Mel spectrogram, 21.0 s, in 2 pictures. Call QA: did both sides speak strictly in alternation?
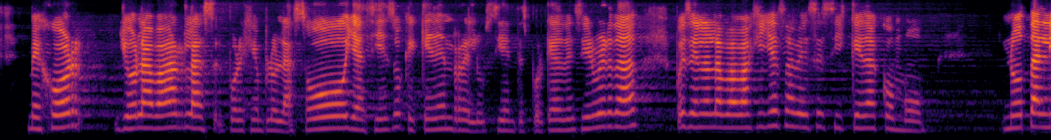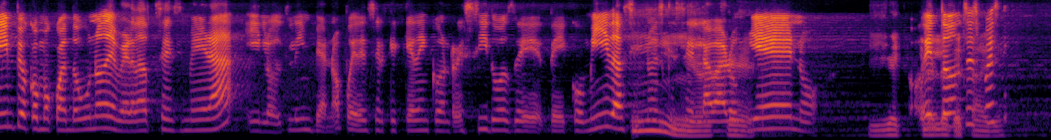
No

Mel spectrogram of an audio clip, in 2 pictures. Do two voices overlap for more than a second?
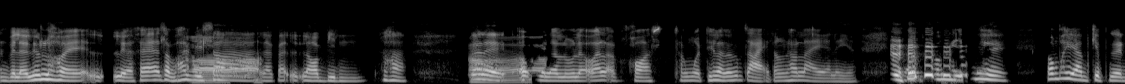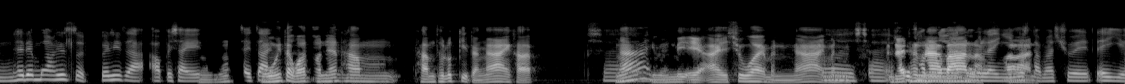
Yes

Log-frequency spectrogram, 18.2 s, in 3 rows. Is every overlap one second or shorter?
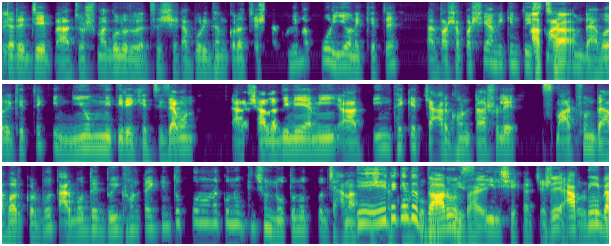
No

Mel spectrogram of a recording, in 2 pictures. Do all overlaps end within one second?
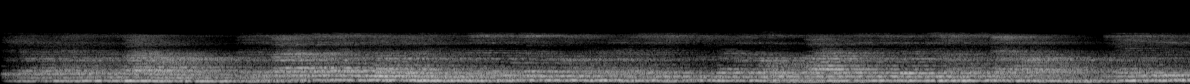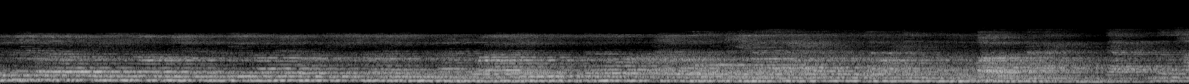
No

